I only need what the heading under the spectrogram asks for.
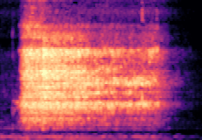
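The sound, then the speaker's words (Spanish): A deep, slow exhale during a guided relaxation exercise: a breathy rush of air lasting over two seconds that swells quickly, holds steady and fades at the end, with no talking. “Respite nuevamente. Exhala profundamente.”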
